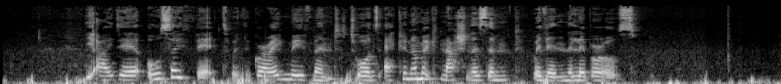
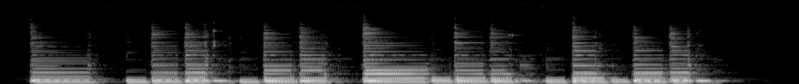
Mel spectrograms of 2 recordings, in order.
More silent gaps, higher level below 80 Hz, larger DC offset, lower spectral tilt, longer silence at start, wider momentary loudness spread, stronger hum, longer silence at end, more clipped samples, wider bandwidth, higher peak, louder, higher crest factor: neither; first, -26 dBFS vs -50 dBFS; neither; second, -4.5 dB/octave vs -9 dB/octave; second, 0.05 s vs 0.3 s; first, 13 LU vs 8 LU; neither; second, 0 s vs 0.7 s; neither; first, 17 kHz vs 7 kHz; first, 0 dBFS vs -4 dBFS; first, -15 LUFS vs -20 LUFS; about the same, 14 dB vs 16 dB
